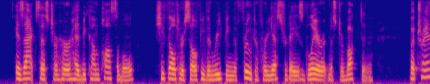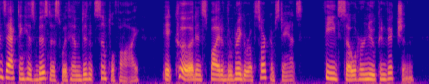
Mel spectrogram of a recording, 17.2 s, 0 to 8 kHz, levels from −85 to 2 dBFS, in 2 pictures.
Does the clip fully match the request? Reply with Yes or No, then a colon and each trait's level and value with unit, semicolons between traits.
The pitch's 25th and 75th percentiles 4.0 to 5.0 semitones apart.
No: average, 3.1 semitones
